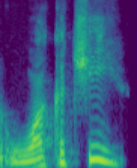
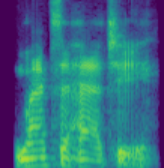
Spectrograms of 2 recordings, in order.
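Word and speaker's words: Waxahatchee: Um, Mountain Goats is I can't even pronounce this one. Wakuchi is that national the national vampire week. Say it again. Waxahhatchee.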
